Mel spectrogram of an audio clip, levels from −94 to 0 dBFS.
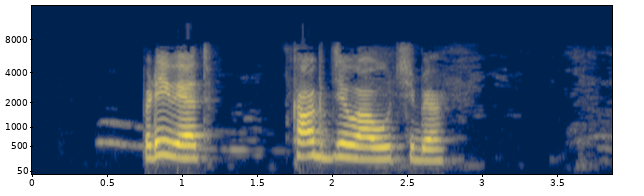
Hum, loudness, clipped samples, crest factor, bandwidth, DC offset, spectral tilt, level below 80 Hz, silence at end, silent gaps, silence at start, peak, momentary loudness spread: none; -16 LUFS; under 0.1%; 18 dB; 7.4 kHz; under 0.1%; -3 dB/octave; -76 dBFS; 1.15 s; none; 0.75 s; 0 dBFS; 12 LU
